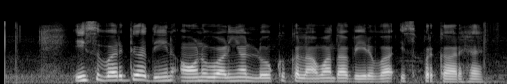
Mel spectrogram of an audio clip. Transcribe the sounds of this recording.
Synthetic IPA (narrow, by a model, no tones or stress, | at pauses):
ɪsʋəɾɡd̪iːnaːʊɳʋaːlijãːloːkːəlãːʋãːd̪aːʋeːɾʋaːʔɪspɾəkaːɾɦɛː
